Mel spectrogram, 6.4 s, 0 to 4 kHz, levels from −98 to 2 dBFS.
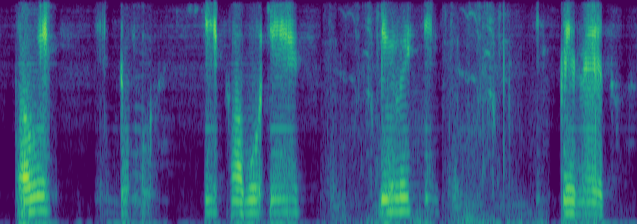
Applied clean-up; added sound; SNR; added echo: neural separator model SepFormer WHAMR!.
